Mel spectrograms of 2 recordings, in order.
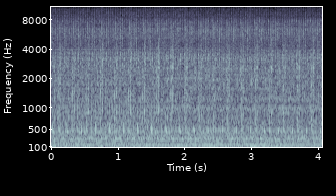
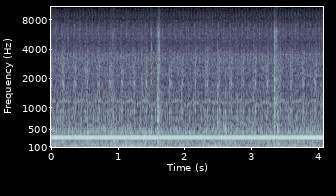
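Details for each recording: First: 2001 BMW E38 740i Sport V8 after new timing chain tensioner, timing chain guides, gaskets, seals and O-rings: smooth, even idle with light regular injector ticking and no exhaust smoke, a healthy-sounding engine. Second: 2001 BMW E38 740i at idle after new timing chain, tensioner and guides: light uneven top-end tick over steady hum persists; no codes; owner suspects VANOS unit, cause unconfirmed.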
